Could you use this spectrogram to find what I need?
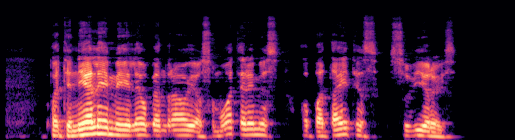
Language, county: Lithuanian, Kaunas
